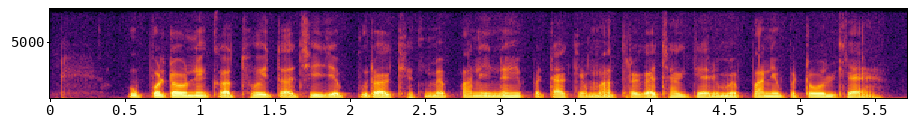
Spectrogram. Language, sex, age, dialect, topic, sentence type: Maithili, male, 36-40, Southern/Standard, agriculture, statement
